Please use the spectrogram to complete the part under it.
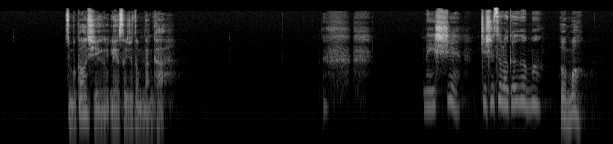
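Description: A young man speaks with concern, close by.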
